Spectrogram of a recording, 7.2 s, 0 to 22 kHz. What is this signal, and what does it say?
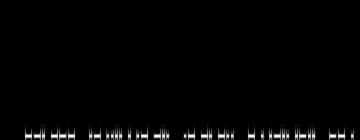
Morse code, heard as a keyed tone, about 28 wpm, 700 Hz. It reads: GO AHEAD AND TELL ME
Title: Sentences from Top 1100 Words 28wpm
